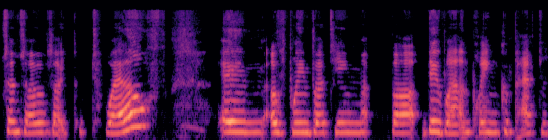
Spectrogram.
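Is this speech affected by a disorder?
Yes: cerebral palsy.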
